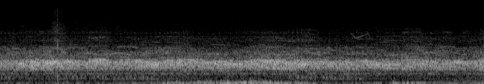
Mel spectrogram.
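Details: A large flock of cranes flying over the Doñana marshes to their night roost trumpets together in a dense, continuous chorus of rolling, bugling calls with no pauses, over a low background rumble.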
